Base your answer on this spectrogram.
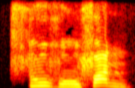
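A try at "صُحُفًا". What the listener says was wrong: सुहूफन, सुहूफा, खींच कर बोले।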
